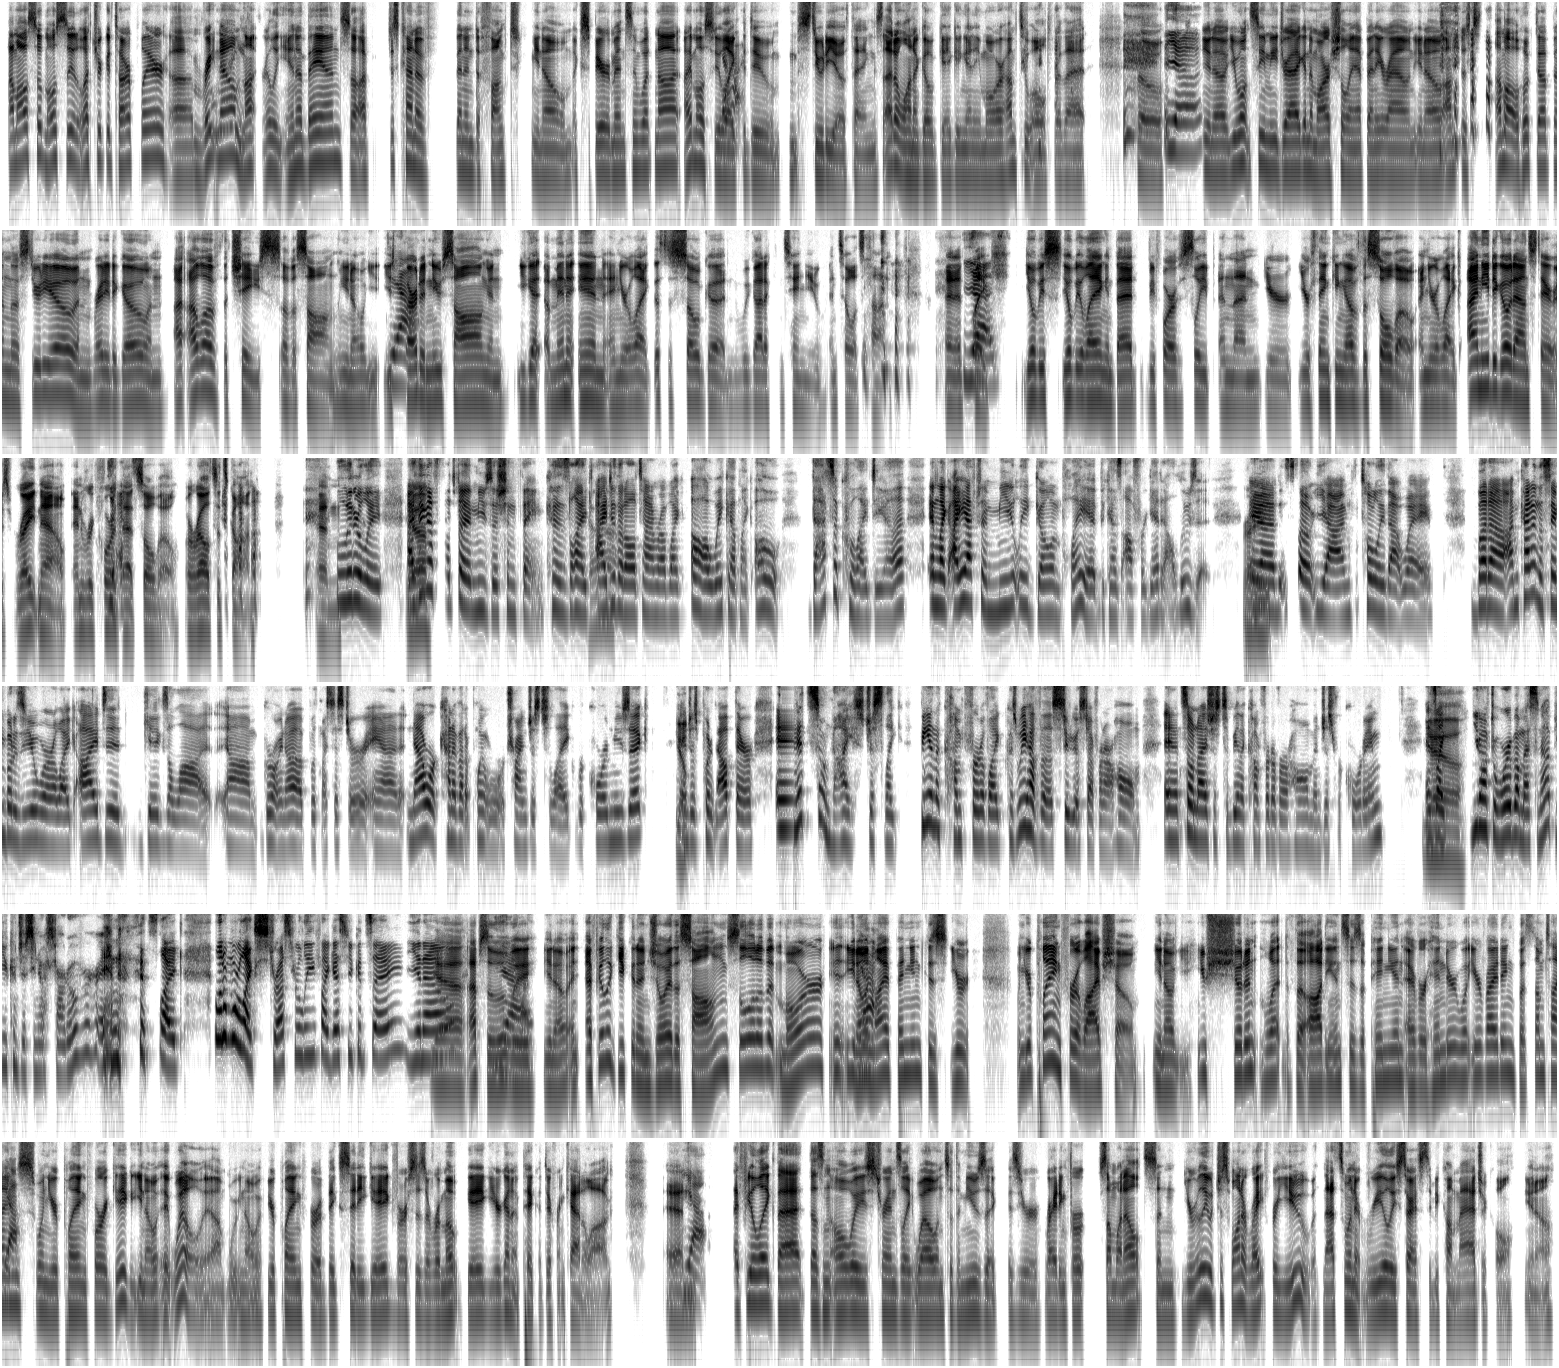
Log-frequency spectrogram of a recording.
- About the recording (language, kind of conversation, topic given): English, unstructured, How do you usually discover new movies, shows, or music, and whose recommendations do you trust most?
- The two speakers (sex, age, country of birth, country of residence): female, 30-34, United States, United States; male, 35-39, United States, United States
- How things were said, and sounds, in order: laugh; laugh; laugh; laughing while speaking: "Yes"; laugh; other background noise; laughing while speaking: "and"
